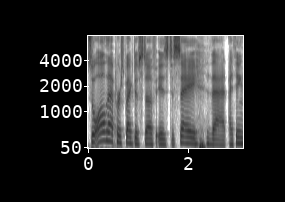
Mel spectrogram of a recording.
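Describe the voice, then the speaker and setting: Here a man is talking in a fairly high voice. He keeps his intonation fairly even. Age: 20s. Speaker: software engineer YouTuber. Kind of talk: casual channel update monologue. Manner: fast.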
